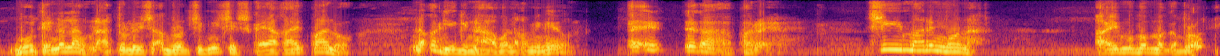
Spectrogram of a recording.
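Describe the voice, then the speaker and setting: An actor playing a reassuring friend in a radio drama, with a husky voice and a drawling manner. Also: male voice, mid-range voice, full character voice. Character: friendly buddy Dagul, easygoing advisor.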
